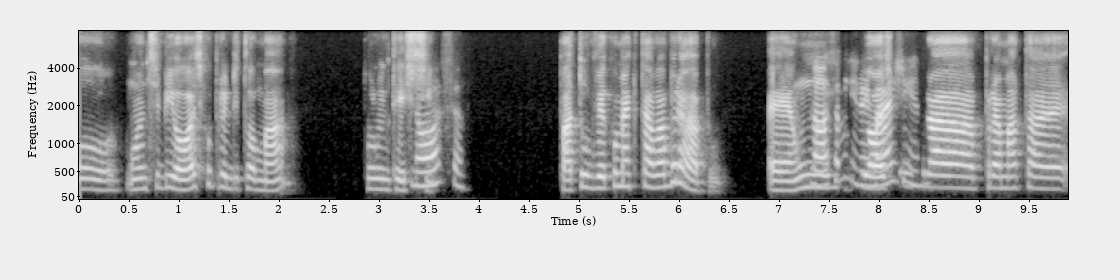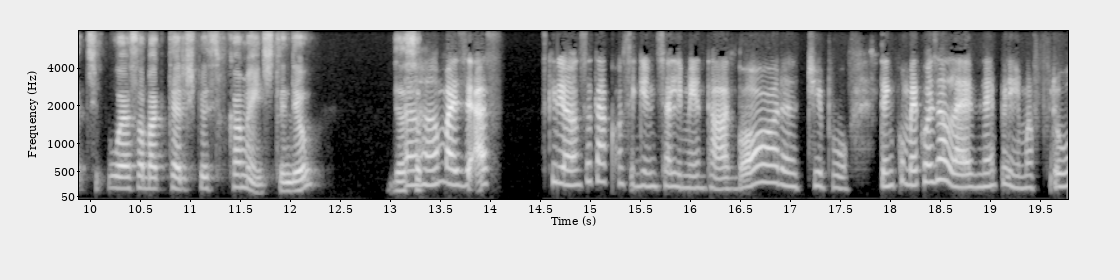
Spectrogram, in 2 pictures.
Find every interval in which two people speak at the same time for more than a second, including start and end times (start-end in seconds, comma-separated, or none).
7.3-8.5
